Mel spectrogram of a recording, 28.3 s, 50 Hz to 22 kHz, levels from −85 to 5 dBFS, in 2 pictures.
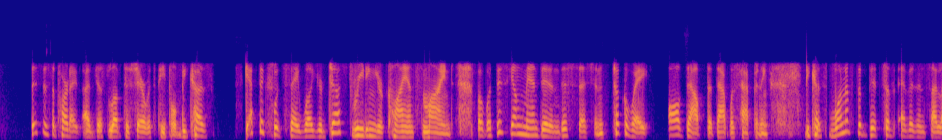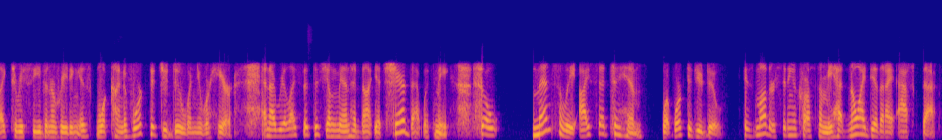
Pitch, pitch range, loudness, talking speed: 175 Hz, 150-220 Hz, -18 LUFS, 220 wpm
